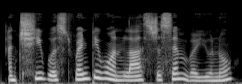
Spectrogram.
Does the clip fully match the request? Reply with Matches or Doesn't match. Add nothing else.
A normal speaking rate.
Doesn't match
